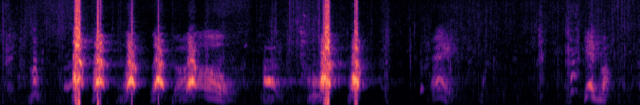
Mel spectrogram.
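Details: Family beagles and dachshunds playing with water, a dog giving bursts of sharp barks, some paired, with gaps and softer yips between, as people talk about aiming the hose into the trees and leaves.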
